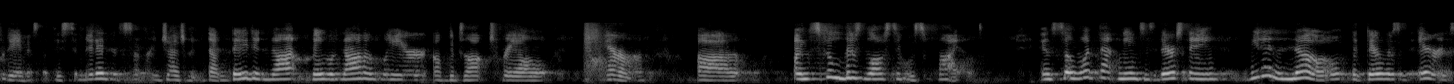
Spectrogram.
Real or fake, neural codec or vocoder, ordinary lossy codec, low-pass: fake; codec, 16 kHz, 1 kbps, FreqCodec, smaller model; MP3, 48 kbps; 7.2 kHz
